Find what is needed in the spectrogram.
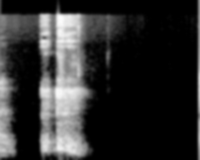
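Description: A man briefly clears his throat once, about half a second in, just after the last syllable of a spoken phrase.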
